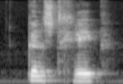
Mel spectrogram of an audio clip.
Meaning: artificial device, ploy, trick
- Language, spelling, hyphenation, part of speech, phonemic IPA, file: Dutch, kunstgreep, kunst‧greep, noun, /ˈkʏnst.xreːp/, Nl-kunstgreep.ogg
